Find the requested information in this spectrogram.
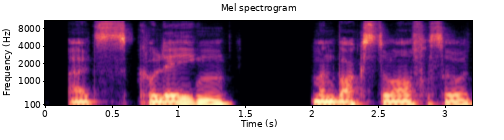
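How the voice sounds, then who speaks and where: With a South Tyrolean accent, a man speaks at a fairly slow pace in a medium pitch with a dark, mellow tone and fairly even intonation, the sound dry and close with no echo. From South Tyrol, Italy. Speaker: rapper. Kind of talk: casual interview.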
